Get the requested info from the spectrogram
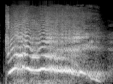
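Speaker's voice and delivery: high, loud laughing cry for help; panicked yell. Retold or imitated. New stepdad calling his wife from the bathroom, high laughing yell. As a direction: shriek for your wife in mock panic.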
